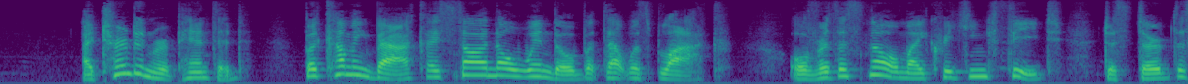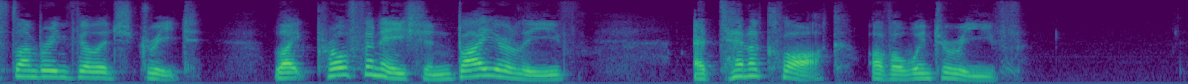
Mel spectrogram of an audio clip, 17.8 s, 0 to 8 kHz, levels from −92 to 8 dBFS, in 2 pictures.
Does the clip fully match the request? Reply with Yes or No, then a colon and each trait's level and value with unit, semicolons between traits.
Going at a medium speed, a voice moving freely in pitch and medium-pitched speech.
No: slow, 130 wpm; wide, 6.6 semitones; medium, 155 Hz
